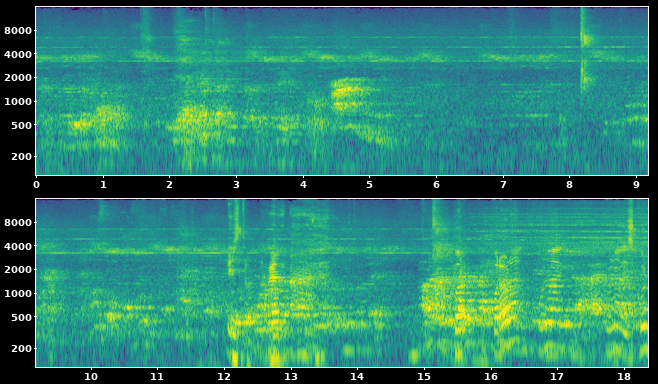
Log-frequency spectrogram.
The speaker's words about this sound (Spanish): No es culpa mía, son condiciones de las oficinas. Tal vez están oyendo esa sierra eléctrica súper fuerte, que parece que la están agarrando aquí abajo, no estoy seguro.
